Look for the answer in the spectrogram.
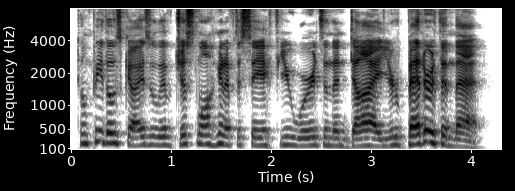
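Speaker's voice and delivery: high, loud tearful plea; crying out. Acted. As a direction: cry out in grief. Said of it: "the Sentinel cried".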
